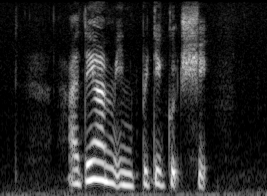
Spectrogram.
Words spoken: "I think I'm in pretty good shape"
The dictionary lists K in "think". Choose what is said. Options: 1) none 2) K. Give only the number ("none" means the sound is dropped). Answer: 1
